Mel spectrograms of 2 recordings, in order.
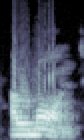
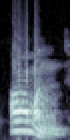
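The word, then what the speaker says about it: almond: এটাকে আমরা উচ্চারণ করি আলমন্ড মানে বাদাম এই আলমন্ডটা গুল উচ্চারণ এটার উচ্চারণ হবে আমন্ড আ এটার উপর চাপ দিতে হবে মান্ড মান্ট মুখটাকে জাস্ট বন্ধ করে ছেড়ে দিতে হবে মান্ড আমন্ড আমন্ড এটাকে আমরা উচ্চারণ করি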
